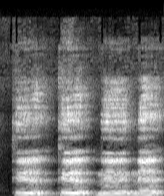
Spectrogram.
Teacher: 혀 끝이 윗 잇몸 뒤에 느 이렇게 닿으면서 소리가 나는 거죠. 얘네들을 우리는 뭐라고 말을 하냐면 잇몸 소리, 한자어로는 치조음이라고 말을 합니다.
